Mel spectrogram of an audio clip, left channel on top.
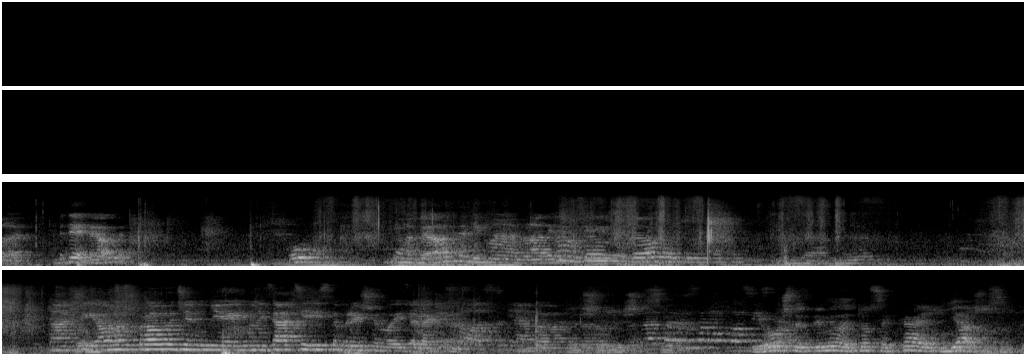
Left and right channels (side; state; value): left; silent; 55 dB below the other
